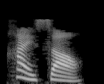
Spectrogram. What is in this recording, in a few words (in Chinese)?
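"害臊", Mandarin Chinese; hsk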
